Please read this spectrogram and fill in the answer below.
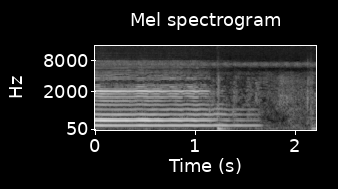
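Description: A man's voice singing unaccompanied, holding one long steady note that stops about three-quarters of the way through, followed by a faint breath.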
